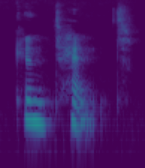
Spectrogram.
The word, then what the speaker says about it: content: Next we have "content". Content. Be careful of the pronunciation.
